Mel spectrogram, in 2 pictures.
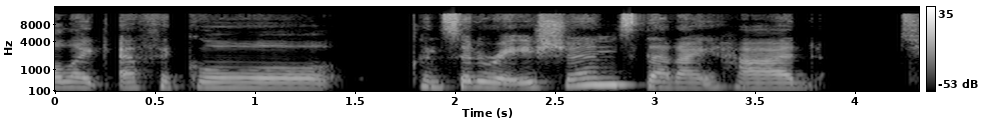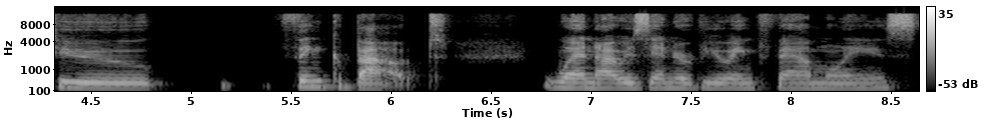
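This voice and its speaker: A woman with a Spanish accent, medium pitch and a dark, mellow tone, speaking at a very slow pace with ordinary pitch variation. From Honduras and Mexico. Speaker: oral historian. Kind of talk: panel conversation. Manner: halting, many fillers.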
